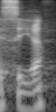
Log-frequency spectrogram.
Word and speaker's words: Sia: have music by sia i pronounced it i put it into psy earlier which i always did apparently it's been on sia which i learned only from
